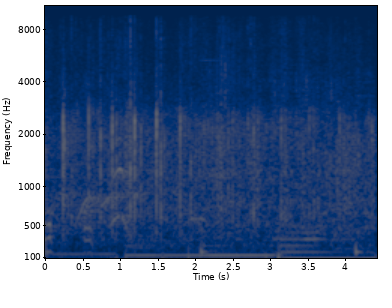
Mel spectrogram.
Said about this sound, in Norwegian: Du kan klappe for det.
